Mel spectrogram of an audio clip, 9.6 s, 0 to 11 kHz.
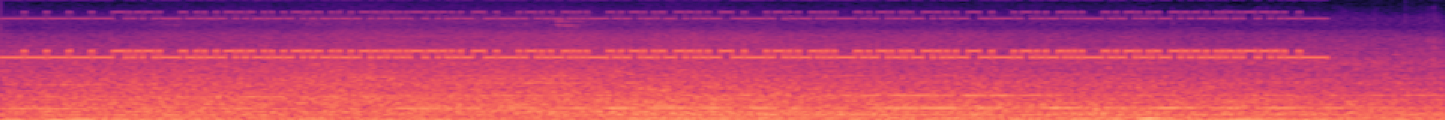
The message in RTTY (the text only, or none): CQ CQ CQ DE 9A4PHB 9A4PHB 9A4PHB PSE K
